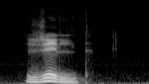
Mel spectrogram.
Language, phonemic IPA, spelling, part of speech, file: Arabic, /d͡ʒild/, جلد, noun, Ar-جلد.ogg
- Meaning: 1. skin, hide 2. leather, hide as a material 3. volume of a book or journal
